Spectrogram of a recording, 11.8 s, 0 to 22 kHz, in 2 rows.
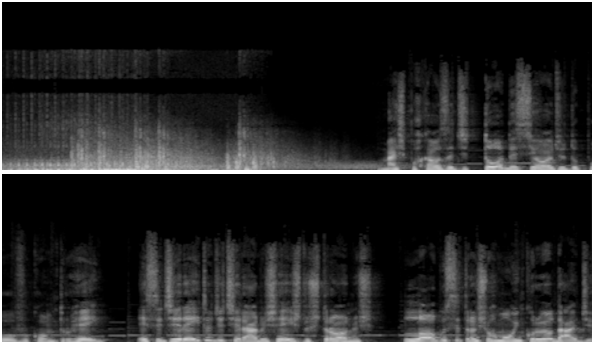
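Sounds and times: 
dense rumbling roar of explosions: 0.0s - 3.8s
rapid bursts of gunfire: 0.0s - 3.8s
speech: 3.8s - 11.7s.

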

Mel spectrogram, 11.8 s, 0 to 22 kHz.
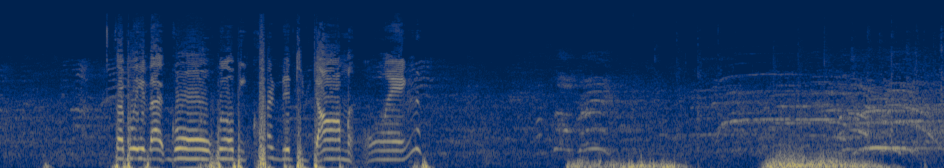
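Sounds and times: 
speech: 1.5s - 5.4s
hockey arena crowd cheering: 6.7s - 11.8s.

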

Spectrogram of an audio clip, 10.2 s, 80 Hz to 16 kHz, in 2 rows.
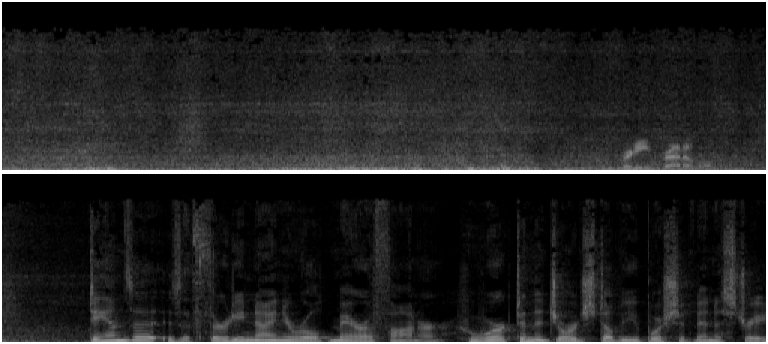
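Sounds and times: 
team jet engine roar arriving on the tarmac: 0.0s - 7.8s
speech: 4.2s - 4.9s, 5.7s - 10.1s.

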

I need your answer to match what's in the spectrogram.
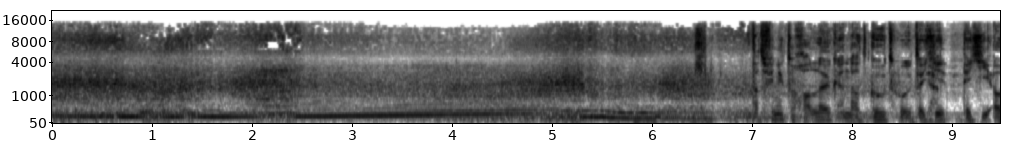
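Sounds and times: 
BMW M3 Touring estate 510 hp engine roaring at a hillclimb: 0.0s - 7.4s
speech: 7.2s - 9.4s.

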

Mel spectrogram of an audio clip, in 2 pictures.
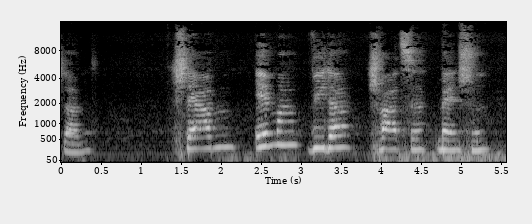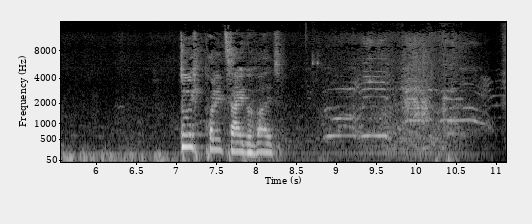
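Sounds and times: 
speech: 0.0s - 0.5s, 1.4s - 5.4s, 7.1s - 8.4s
crowd hubbub at a Black Lives Matter street demonstration in Germany: 8.4s - 11.1s
people shouting at a street demonstration: 8.7s - 11.1s.

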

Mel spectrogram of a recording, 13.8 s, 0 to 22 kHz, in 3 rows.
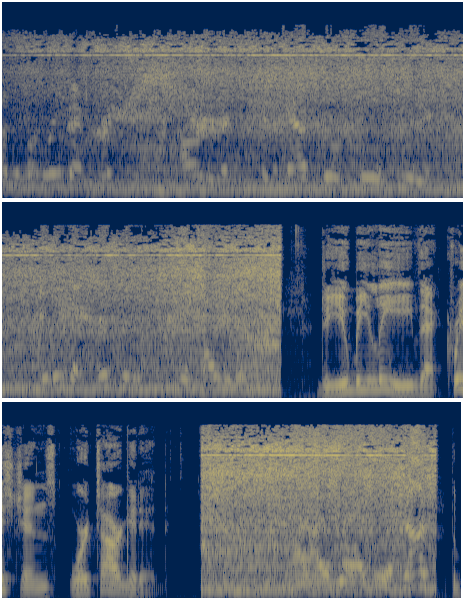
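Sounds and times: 
big old helicopter roaring: 0.0s - 7.4s, 11.2s - 13.7s
speech: 0.3s - 10.9s, 12.6s - 13.8s.

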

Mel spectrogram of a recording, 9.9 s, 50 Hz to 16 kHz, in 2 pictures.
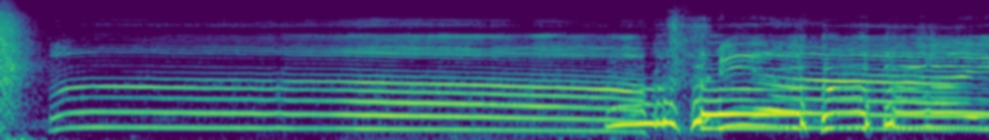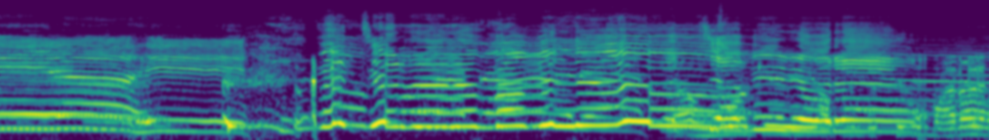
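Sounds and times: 
baby wailing in a police station: 0.3s - 9.7s
laughter: 3.0s - 9.8s.

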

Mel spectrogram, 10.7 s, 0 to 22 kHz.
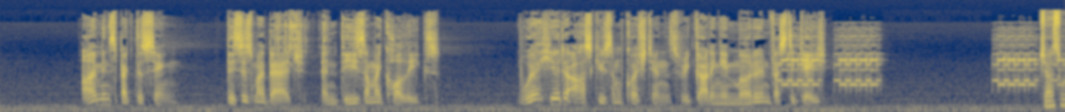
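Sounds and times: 
low hum: 0.0s - 10.6s
speech: 0.8s - 4.5s, 5.2s - 8.5s, 10.4s - 10.6s
telephone ringing with an electronic trill: 7.8s - 8.8s, 10.0s - 10.6s.

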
